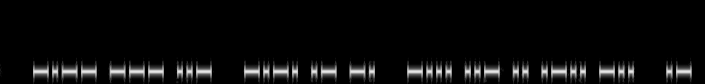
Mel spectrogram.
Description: Morse code, heard as a keyed tone, about 25 wpm, 600 Hz. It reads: YOU CAN BUILD A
